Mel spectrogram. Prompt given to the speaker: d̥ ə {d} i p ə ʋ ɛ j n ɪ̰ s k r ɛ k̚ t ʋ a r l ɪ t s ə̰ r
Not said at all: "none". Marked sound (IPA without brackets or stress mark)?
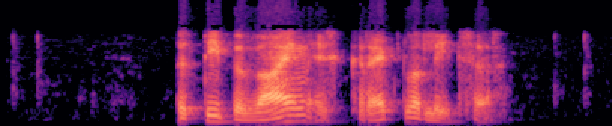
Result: t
